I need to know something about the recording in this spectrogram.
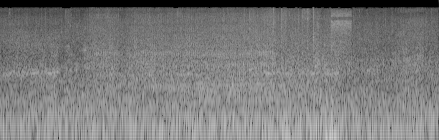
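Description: A car engine roars steadily as the car speeds along.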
